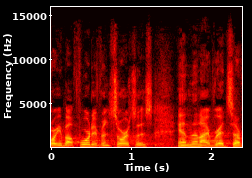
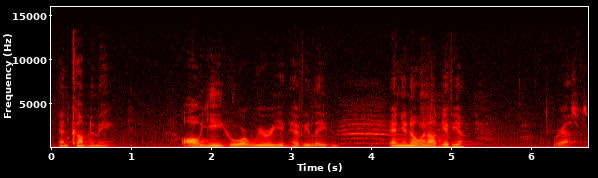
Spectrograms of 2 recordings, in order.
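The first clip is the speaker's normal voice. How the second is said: growing softer and lower down to a hush on Rest; fading invitation; 3 semitones lower, 6 dB quieter than usual. Acted. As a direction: draw them in, quieter with each line.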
